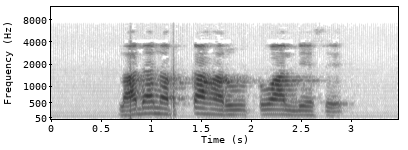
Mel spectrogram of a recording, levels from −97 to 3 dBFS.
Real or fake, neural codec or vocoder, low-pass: real; none; 7.2 kHz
